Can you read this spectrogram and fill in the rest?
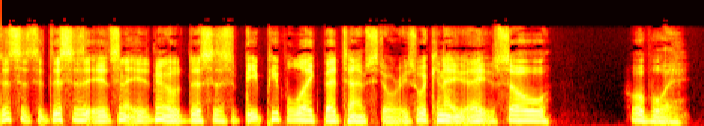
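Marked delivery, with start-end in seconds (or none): none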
